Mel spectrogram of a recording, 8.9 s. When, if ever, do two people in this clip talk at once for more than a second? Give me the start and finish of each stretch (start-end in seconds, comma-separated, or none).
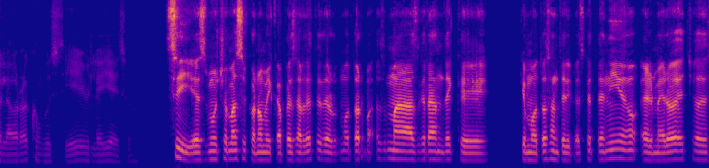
none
